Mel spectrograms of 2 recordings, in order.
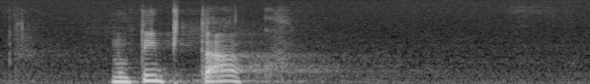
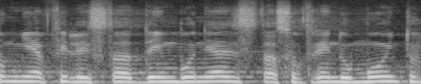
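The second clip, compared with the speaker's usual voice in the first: pleading cry; 6 semitones higher, faster than usual. Retold or imitated. The Canaanite mother cries out to Jesus, fast and pleading. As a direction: plead quickly, as if calling after someone. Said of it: "ela continuou gritando".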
